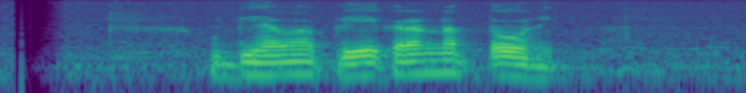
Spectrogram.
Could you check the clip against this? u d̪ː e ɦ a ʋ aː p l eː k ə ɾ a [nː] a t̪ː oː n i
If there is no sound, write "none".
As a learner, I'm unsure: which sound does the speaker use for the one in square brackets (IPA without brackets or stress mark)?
nː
